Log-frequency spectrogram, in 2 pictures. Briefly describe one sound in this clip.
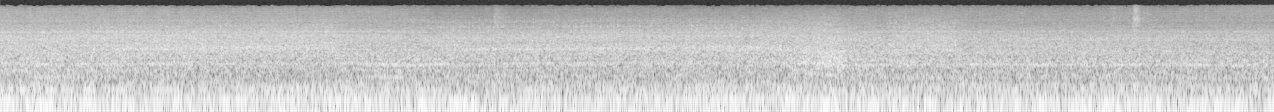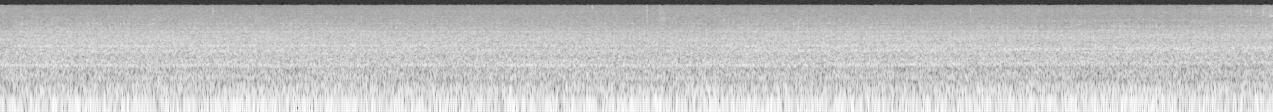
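A bus engine drones steadily as the bus drives along a road.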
